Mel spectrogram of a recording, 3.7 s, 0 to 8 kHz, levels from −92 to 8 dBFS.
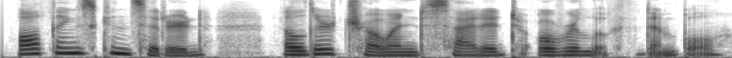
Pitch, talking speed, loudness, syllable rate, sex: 195 Hz, 165 wpm, -17 LUFS, 6.4 syllables/s, female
